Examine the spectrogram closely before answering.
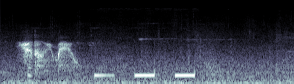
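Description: A phone beeps several times.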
